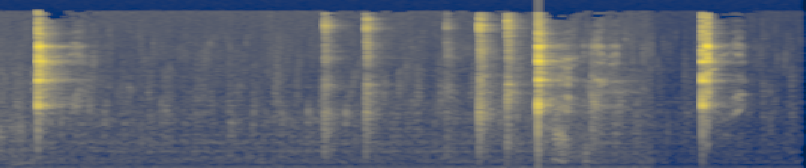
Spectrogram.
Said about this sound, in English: Speaking of, it's time to open the pot and check in on the dish. Ooh. Well, let's check and see if the rice and the meat that we put on top are done.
